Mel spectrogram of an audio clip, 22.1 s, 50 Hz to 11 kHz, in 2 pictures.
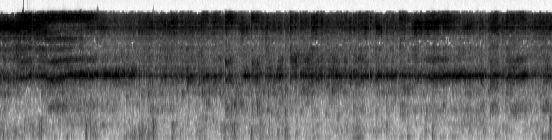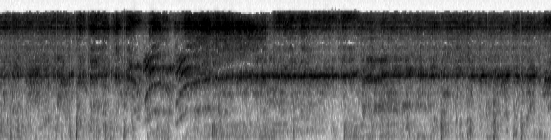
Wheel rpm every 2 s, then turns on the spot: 220, 230, 230, 230, 230, 230, 230, 170, 230, 230, 240.
none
